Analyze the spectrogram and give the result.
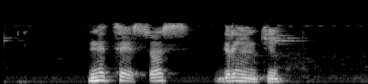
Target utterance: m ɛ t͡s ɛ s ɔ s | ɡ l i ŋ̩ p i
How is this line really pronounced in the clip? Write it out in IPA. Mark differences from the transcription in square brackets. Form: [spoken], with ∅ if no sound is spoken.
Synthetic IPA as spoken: [n] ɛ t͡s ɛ s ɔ s | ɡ [ɾ] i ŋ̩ [k] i

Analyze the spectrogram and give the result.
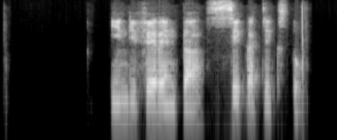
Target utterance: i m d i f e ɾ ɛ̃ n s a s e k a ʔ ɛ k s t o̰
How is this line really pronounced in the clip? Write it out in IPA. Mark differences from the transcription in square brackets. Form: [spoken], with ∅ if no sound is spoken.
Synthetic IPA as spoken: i [n] d i f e ɾ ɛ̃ n [t] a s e k a [t] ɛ k s t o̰

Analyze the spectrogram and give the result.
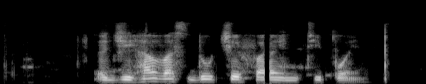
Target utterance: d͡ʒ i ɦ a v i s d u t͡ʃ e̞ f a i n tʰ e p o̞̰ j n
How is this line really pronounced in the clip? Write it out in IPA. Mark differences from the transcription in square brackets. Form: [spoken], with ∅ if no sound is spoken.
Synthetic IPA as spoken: d͡ʒ i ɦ a v [a] s d u t͡ʃ e̞ f a [j] n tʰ [i] p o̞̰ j n

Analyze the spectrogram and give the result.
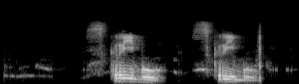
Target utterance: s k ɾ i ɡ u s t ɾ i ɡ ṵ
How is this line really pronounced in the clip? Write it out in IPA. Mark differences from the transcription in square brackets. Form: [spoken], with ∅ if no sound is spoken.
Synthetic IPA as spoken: s k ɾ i [b] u s [k] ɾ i [b] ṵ

